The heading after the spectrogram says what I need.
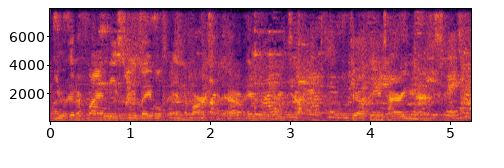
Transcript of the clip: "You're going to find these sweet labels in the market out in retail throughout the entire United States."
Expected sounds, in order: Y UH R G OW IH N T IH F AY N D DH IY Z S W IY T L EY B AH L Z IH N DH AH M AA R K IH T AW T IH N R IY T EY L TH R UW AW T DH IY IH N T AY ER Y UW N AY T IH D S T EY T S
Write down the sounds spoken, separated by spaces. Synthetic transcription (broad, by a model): Y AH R G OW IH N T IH F AY N DH IY Z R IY L EY B L Z IH N DH AH M AA R K IH T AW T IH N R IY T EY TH UW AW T DH IY IH N T AY ER Y UW N AY T IH D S T EY T S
